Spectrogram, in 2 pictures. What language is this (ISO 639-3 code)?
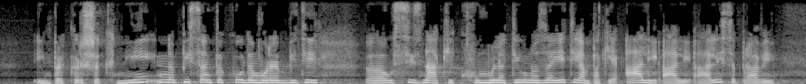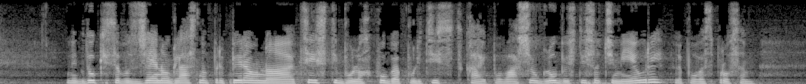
slv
